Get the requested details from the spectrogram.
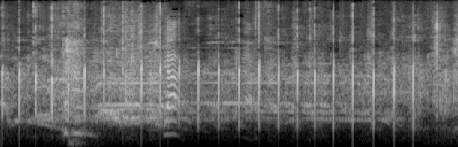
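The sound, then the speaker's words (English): An audience breaks into a round of applause for the educators in the room, a steady, evenly spaced run of sharp claps standing out over a broad wash of crowd noise and a few raised voices. “Round of applause for all the educators in the room.”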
